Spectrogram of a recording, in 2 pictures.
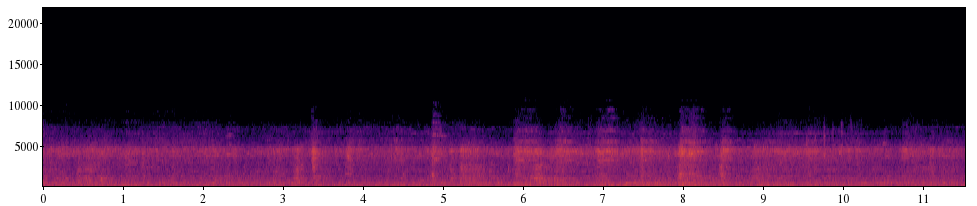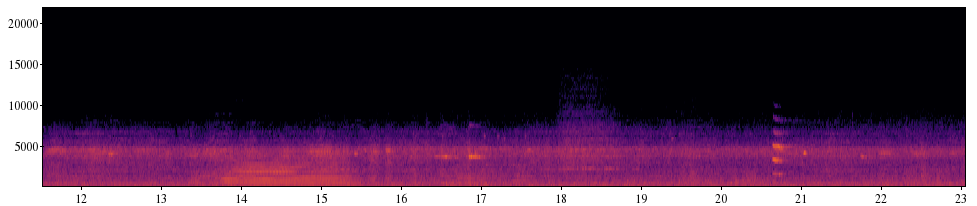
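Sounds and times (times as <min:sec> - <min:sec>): train rumbling on rails: 0:00.0 - 0:23.0
train air horn blast: 0:13.5 - 0:15.7.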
